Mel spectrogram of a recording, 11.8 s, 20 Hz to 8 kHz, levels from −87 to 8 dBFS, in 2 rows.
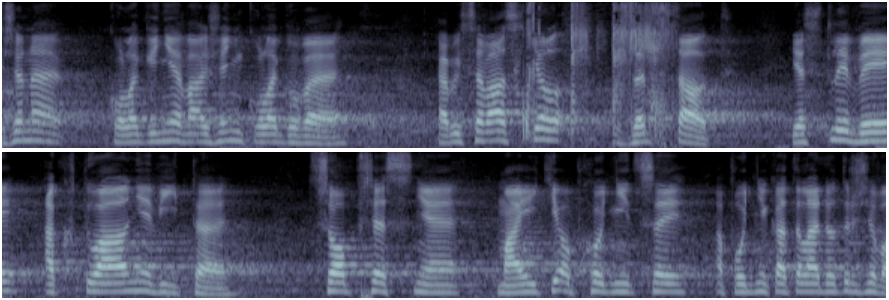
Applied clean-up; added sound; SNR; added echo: none; Fart; 9 dB; none.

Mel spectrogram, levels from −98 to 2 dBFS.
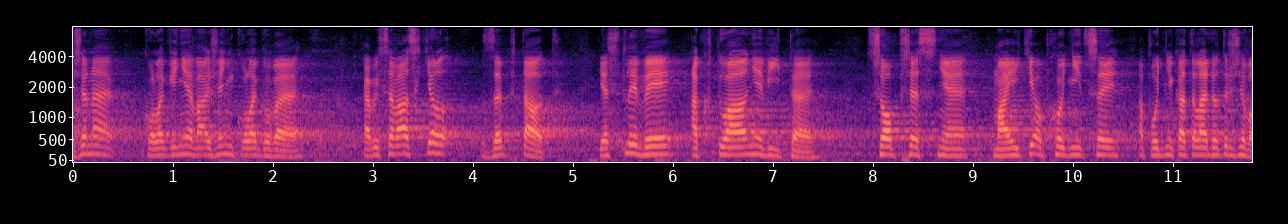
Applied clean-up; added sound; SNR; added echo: none; none; none; none.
